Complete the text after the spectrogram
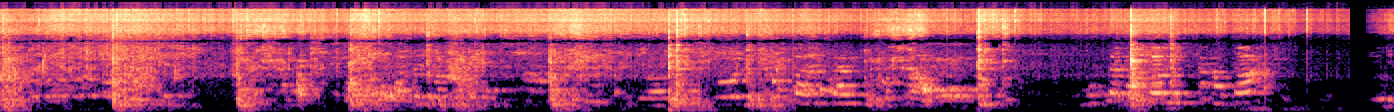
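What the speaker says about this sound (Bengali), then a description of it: "আলুগুলো দিয়ে ভালোভাবে কষিয়ে নেব।" A spoon stirs potatoes into frying spice masala in a pan, with repeated clinks and scrapes against the metal over a soft sizzle, fairly quiet and close.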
